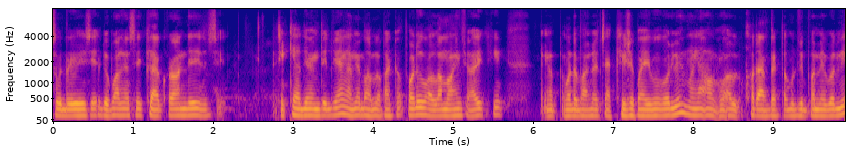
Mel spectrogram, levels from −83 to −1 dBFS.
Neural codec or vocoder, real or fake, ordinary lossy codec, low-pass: codec, 16 kHz, 1 kbps, FreqCodec, larger model; fake; none; none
